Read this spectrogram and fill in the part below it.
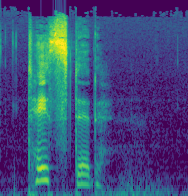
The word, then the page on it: tasted: American English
